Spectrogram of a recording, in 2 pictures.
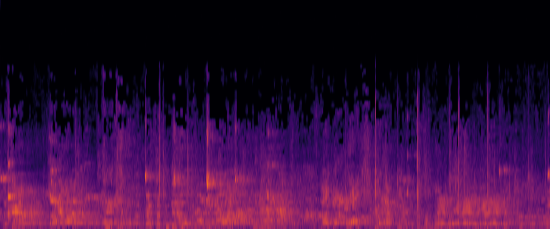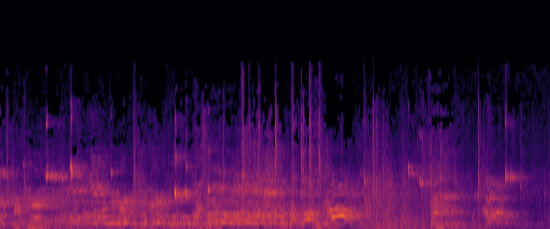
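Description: A basketball bounces on the court with hollow thuds.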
